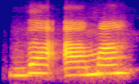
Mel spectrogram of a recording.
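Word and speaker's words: زعم: Za'ama. That's it. Za'ama. Za'ama. Very nice. And you pronounce the ayn with the throat as well.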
